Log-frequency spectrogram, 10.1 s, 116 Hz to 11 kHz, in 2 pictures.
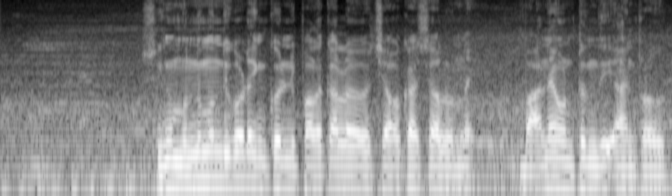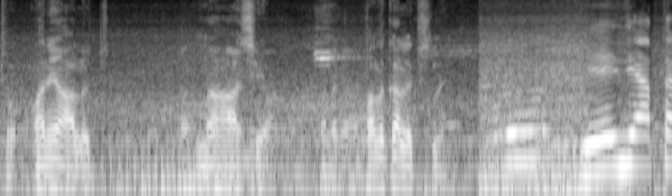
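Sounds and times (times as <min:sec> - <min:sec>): street background noise: 0:00.0 - 0:10.0
people talking: 0:06.4 - 0:10.0.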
